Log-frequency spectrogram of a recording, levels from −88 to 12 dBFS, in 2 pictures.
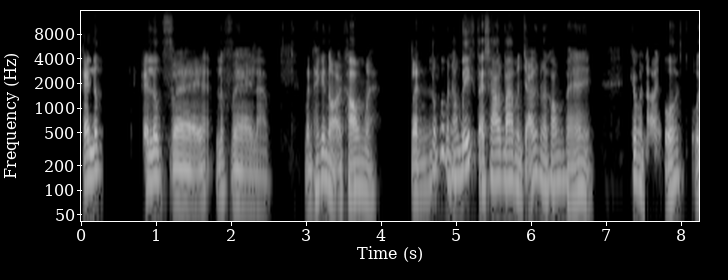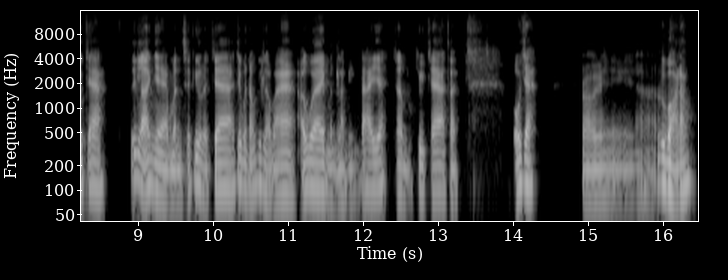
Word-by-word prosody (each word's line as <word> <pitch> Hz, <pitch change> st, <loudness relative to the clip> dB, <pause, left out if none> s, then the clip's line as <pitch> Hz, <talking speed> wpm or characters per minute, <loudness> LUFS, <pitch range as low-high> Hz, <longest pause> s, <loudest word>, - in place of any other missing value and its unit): cái 135 Hz, -, +7 dB
lúc 165 Hz, +4 st, +4 dB, 0.6 s
cái -, -, +5 dB
lúc 145 Hz, +1 st, +4 dB
về 90 Hz, -2 st, +4 dB
á, -, -, -8 dB
lúc 100 Hz, +2 st, -6 dB
về 85 Hz, -3 st, -1 dB
là 75 Hz, -2 st, -9 dB, 0.5 s
mình -, -, -4 dB
thấy 115 Hz, -, -3 dB
cái 145 Hz, -, +2 dB
nồi -, -, +2 dB
không 105 Hz, +2 st, +4 dB
à. 95 Hz, -1 st, -7 dB, 0.4 s
Mình 105 Hz, +2 st, +1 dB
lúc 135 Hz, -, -4 dB
đó 285 Hz, -, -1 dB
mình -, -, -2 dB
hông 145 Hz, +2 st, -1 dB
biết -, -, +4 dB
tại -, -, +3 dB
sao 135 Hz, +2 st, +3 dB
ba 135 Hz, 0 st, +4 dB
mình 120 Hz, -4 st, -2 dB
chở -, -, +3 dB
cái 160 Hz, -, -1 dB
nồi 120 Hz, -6 st, -2 dB
không 125 Hz, +3 st, -2 dB
về, 105 Hz, +1 st, -2 dB, 0.5 s
cái -, -, -1 dB
mình -, -, -3 dB
hỏi: -, -, -3 dB
"Ủa 140 Hz, -, +2 dB, 0.2 s
ủa 105 Hz, -, -3 dB
cha?" 110 Hz, +1 st, +1 dB, 0.3 s
Tức 140 Hz, -, -2 dB
là -, -, +7 dB
ở -, -, +5 dB
nhà 100 Hz, -7 st, +2 dB
mình 85 Hz, 0 st, -2 dB
sẽ 100 Hz, -, -7 dB
kêu 125 Hz, -2 st, +1 dB
là 90 Hz, -, -3 dB
cha 105 Hz, 0 st, +3 dB
chứ 125 Hz, -, 0 dB
mình 105 Hz, -5 st, -4 dB
hổng 100 Hz, -, -3 dB
kêu 120 Hz, -, -4 dB
là 95 Hz, -, -3 dB
ba, 95 Hz, +1 st, +3 dB
ở 100 Hz, -, 0 dB
quê 105 Hz, -2 st, +4 dB
mình 95 Hz, -2 st, -6 dB
là 90 Hz, 0 st, -5 dB
miền 90 Hz, +2 st, -12 dB
Tây 105 Hz, +2 st, +1 dB
á, 115 Hz, -, -2 dB
cho 100 Hz, -, -3 dB
mình 90 Hz, -, -8 dB
kêu 100 Hz, -, -4 dB
cha 100 Hz, 0 st, +3 dB
thôi. -, -, -3 dB, 0.7 s
"Ủa 110 Hz, -, +2 dB
cha, 120 Hz, -2 st, +2 dB, 0.6 s
rồi, 90 Hz, +1 st, -2 dB, 0.4 s
ờ, 95 Hz, 0 st, -12 dB
đuôi 125 Hz, -1 st, +2 dB
bò 100 Hz, -6 st, +6 dB
đâu?" 105 Hz, +4 st, +2 dB
105 Hz, 255 wpm, -27 LUFS, 95-120 Hz, 0.7 s, cái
